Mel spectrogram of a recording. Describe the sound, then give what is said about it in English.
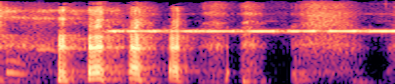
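A smoke alarm set off at home gives a steady, piercing high-pitched tone. It starts early and holds to the end while a voice talks over it. “did he just set a fire off? No, my wife just set the fire alarm off. There it is.”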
